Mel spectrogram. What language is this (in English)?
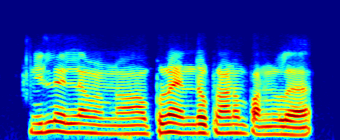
Tamil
